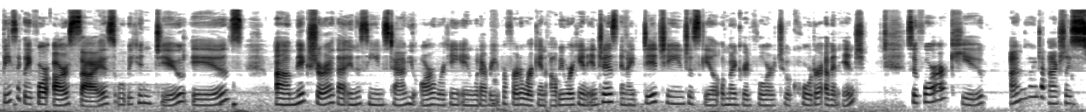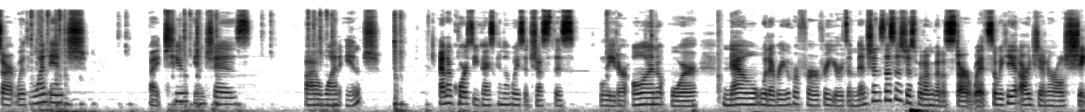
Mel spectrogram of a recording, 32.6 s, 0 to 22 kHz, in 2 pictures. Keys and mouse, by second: 5.5-15.9 middle drag, 15.9-24.5 drag, 24.5-25.7 middle drag.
